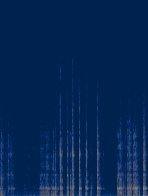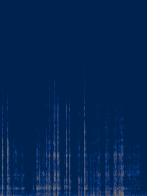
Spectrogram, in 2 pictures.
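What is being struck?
Small bamboo wooden chopping board.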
